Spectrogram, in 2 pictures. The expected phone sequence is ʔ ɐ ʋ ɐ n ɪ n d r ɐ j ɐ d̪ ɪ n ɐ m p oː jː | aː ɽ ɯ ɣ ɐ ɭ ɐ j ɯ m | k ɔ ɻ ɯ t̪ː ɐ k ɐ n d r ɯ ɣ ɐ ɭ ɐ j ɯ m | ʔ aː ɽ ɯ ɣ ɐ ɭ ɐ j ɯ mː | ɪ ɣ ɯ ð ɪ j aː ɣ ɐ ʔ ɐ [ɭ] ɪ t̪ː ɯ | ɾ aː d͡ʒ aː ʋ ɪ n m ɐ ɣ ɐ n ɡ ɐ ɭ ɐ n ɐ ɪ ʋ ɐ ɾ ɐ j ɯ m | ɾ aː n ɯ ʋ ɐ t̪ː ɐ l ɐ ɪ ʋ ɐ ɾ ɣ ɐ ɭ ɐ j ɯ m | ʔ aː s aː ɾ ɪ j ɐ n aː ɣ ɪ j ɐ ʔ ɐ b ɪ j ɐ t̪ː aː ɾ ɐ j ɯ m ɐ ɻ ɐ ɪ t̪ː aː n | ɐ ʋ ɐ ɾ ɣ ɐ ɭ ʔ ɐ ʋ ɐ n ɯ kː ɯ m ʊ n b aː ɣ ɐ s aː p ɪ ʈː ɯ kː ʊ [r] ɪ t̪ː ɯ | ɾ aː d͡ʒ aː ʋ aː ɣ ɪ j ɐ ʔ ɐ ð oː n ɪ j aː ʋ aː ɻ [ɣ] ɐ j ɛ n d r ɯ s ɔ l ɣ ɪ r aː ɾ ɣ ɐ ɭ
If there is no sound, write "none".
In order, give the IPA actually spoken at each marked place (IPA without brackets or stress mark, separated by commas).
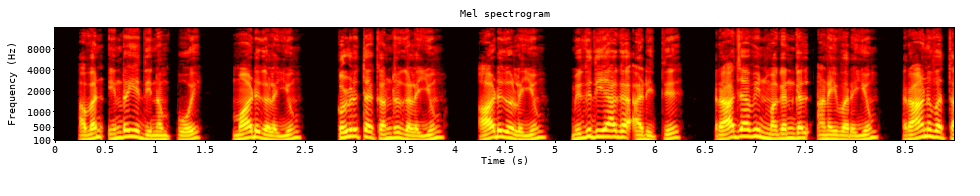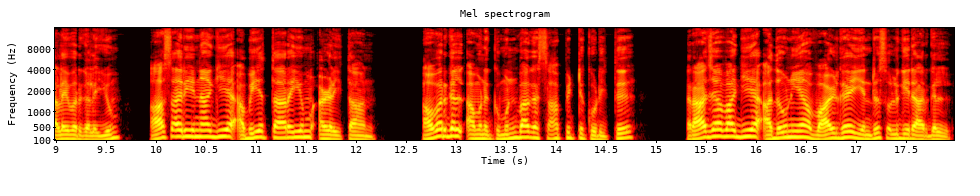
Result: ɽ, ɽ, ɣ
